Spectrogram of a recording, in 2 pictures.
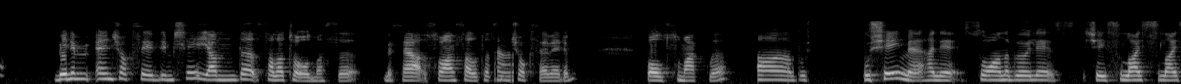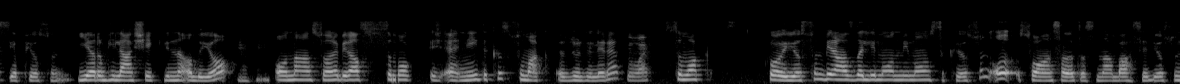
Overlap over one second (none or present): none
